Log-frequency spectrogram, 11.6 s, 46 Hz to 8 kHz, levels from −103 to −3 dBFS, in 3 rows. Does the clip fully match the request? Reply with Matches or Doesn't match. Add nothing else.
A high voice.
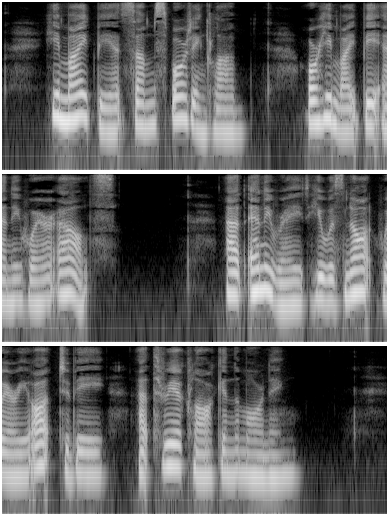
Doesn't match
